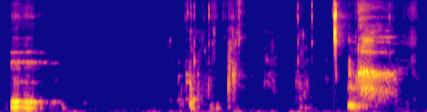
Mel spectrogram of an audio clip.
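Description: Someone drinks water: a few separate sips and gulps with wet mouth sounds and short pauses between them, fairly quiet, and no talking.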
